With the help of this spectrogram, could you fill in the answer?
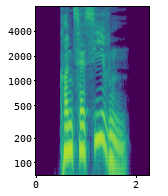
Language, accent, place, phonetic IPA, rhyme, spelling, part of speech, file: German, Germany, Berlin, [kɔnt͡sɛˈsiːvn̩], -iːvn̩, konzessiven, adjective, De-konzessiven.ogg
- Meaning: inflection of konzessiv: 1. strong genitive masculine/neuter singular 2. weak/mixed genitive/dative all-gender singular 3. strong/weak/mixed accusative masculine singular 4. strong dative plural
